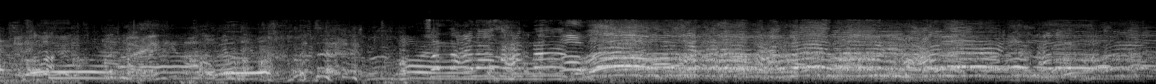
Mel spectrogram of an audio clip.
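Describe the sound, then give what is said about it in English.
A street crowd of townspeople cheers and shouts to welcome Marines, with many overlapping raised voices forming a loud, continuous din that swells and stays high throughout. “They embraced in the street as others cheered.”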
